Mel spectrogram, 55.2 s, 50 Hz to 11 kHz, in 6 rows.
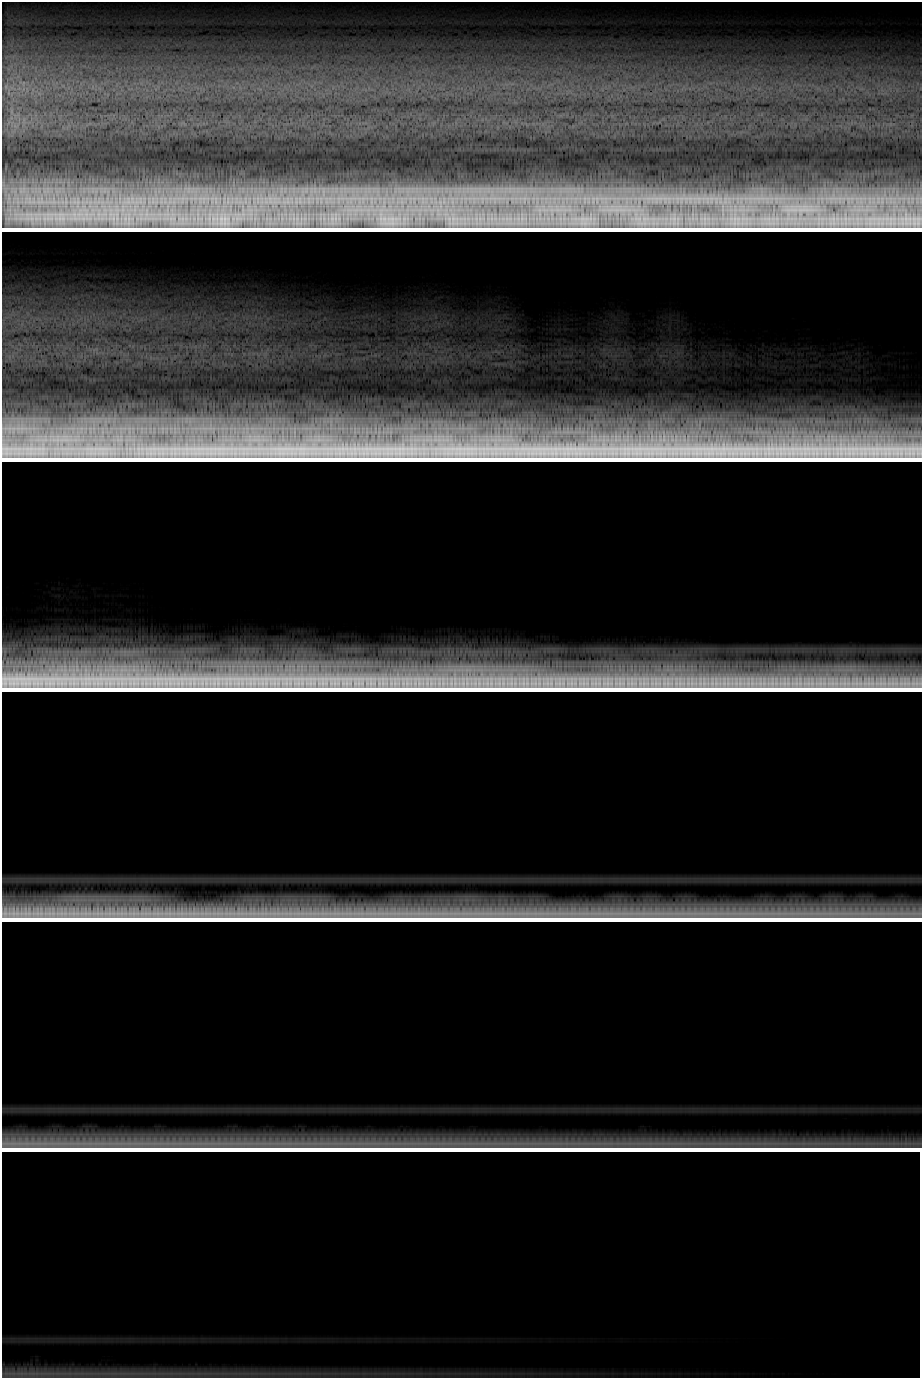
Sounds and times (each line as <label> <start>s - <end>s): distorted guitar 0.0s - 43.0s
